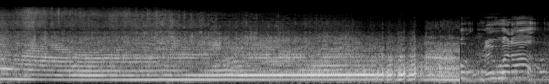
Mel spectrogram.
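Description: A race car at the Gavray hill climb sounds a loud, steady high engine note that falls as it brakes hard, ending in a burst of rough engine crackle.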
